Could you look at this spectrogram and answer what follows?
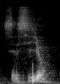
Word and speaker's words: Cécillon: C'est bien comme ça qu'on prononce du coup? Oui. Cécillon. Comme le rugbyman.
